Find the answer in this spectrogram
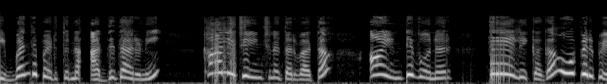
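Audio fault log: throughout: AAC compression. The speech sounds plainly coded and dull, with nothing above 9.8 kHz. The likely cause is low-bitrate AAC-LC, which fits a 32 kbps stream: its frequency lines are quantised coarsely against a hearing model, lowering the cut-off and smearing detail.
2.13–2.41 s and 4.60–5.09 s: loose connector crackle. There are two irregular bursts of crackle, about 0.28 s and 0.50 s long. A worn or dirty contact rapidly makes and breaks as it shifts, chopping the signal on and off and producing the scratchy texture.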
